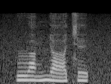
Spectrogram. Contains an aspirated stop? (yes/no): no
